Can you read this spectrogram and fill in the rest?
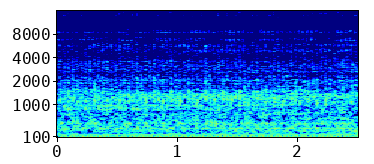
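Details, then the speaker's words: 2022 Hyundai Tucson Elite N Line AWD diesel, serviced at 15,000 and 30,000 km, heard under the bonnet: a steady, even idle with a smooth low rumble and no knocks, rattles or squeals, a healthy engine. "no knocks rattles or squirels that diesel motor ticking over nicely so we listen to it"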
